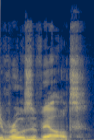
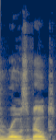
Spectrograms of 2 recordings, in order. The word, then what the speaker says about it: Roosevelt: um okay uh next number nine Franklin D Roosevelt oh Y open quote Franklin Roosevelt also called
